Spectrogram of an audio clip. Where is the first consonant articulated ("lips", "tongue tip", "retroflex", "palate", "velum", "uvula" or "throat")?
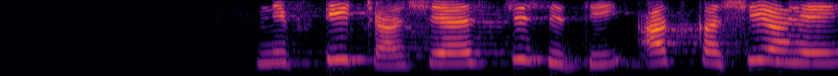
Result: tongue tip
